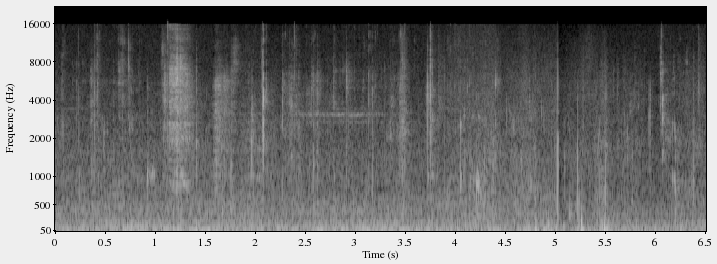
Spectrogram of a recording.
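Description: Two people biting into and chewing fried prawns, with scattered crisp crunches and clicks.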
